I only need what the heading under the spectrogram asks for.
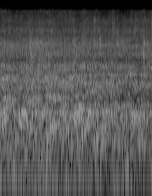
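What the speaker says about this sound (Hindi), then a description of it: "बहुत तेजी से बारिश हो रही है दोस्तों" Heavy rain pouring down in a village among green fields and running water, a loud, dense, unbroken hiss of falling drops, close and steady, with no talking.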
